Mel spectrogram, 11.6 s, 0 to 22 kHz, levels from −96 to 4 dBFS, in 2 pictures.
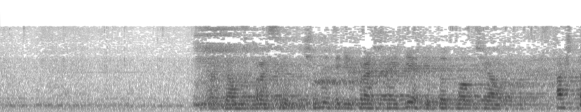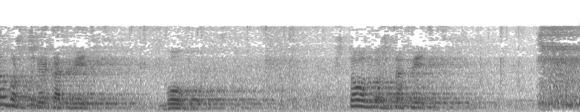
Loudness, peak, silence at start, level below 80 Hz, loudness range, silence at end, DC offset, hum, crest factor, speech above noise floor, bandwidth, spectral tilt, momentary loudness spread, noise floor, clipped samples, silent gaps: -29 LUFS; -10 dBFS; 0 s; -64 dBFS; 3 LU; 0 s; under 0.1%; none; 20 dB; 23 dB; 8.8 kHz; -5 dB/octave; 21 LU; -51 dBFS; under 0.1%; none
